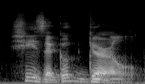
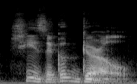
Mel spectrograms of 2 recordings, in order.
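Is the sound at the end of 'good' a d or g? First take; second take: g; g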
